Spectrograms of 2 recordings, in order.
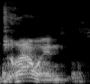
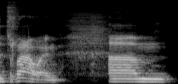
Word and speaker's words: Drowin: Listening to various pronunciations is either Dria or something along those lines. But in this world, I call them Drowin. But however anyone wants to pronounce what they're called. It's a fantasy book. It's a made-up word. You can say them how you like.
